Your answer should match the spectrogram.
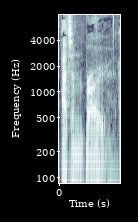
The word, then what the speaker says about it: Attenborough: It's pronounced Attenborough.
